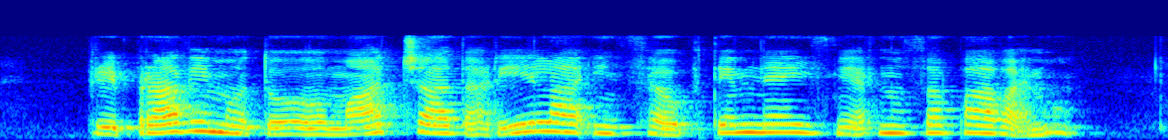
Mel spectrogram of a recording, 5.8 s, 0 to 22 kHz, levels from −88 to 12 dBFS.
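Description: Speech recording, no technical faults detected.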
